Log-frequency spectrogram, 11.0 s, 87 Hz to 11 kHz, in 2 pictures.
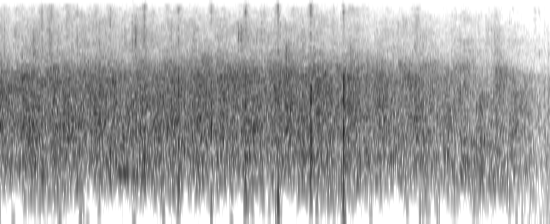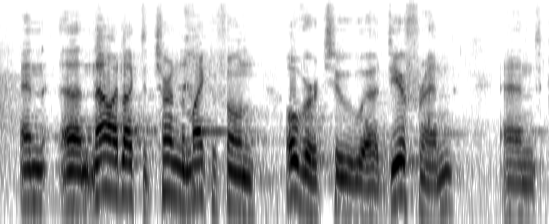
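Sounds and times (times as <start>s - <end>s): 
crowd applause at an event: 0.0s - 5.7s
speech: 5.7s - 10.9s.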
